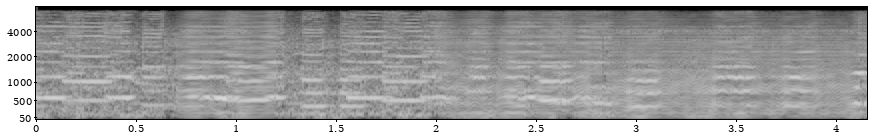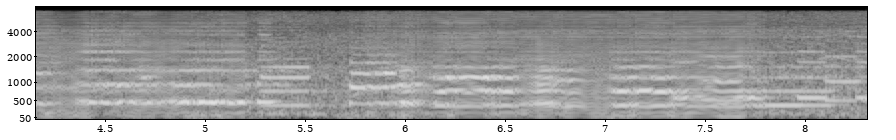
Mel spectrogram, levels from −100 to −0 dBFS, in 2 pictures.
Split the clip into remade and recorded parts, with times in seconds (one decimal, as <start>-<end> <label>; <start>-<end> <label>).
0.0-0.7 recorded; 0.7-1.2 remade; 1.2-2.0 recorded; 2.0-5.2 remade; 5.2-5.8 recorded; 5.8-7.8 remade; 7.8-8.3 recorded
